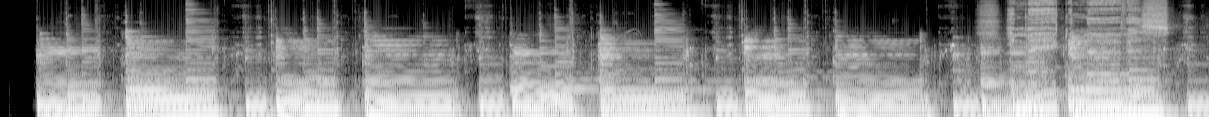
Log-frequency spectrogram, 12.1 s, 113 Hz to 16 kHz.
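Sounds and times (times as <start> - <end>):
strummed guitar chords: 0.4 - 12.0.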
